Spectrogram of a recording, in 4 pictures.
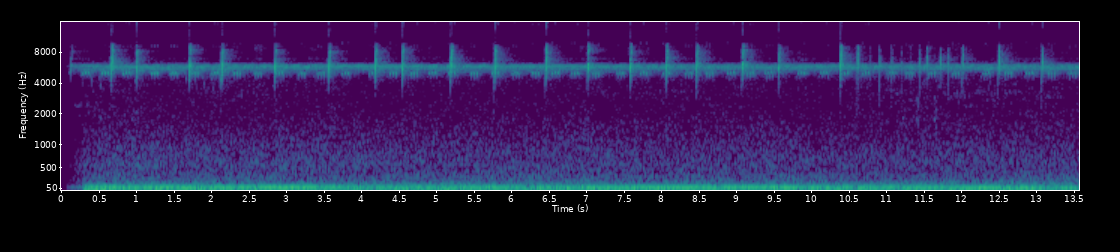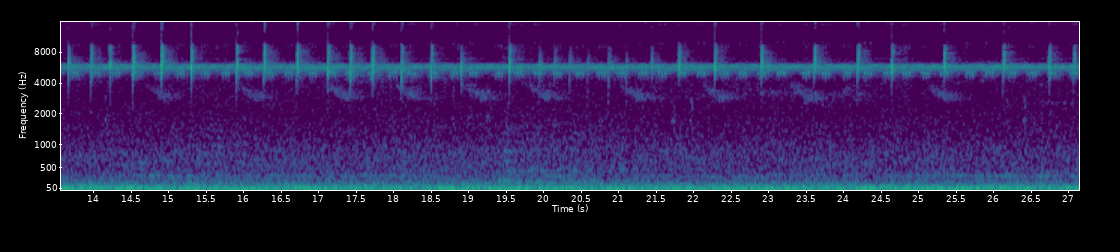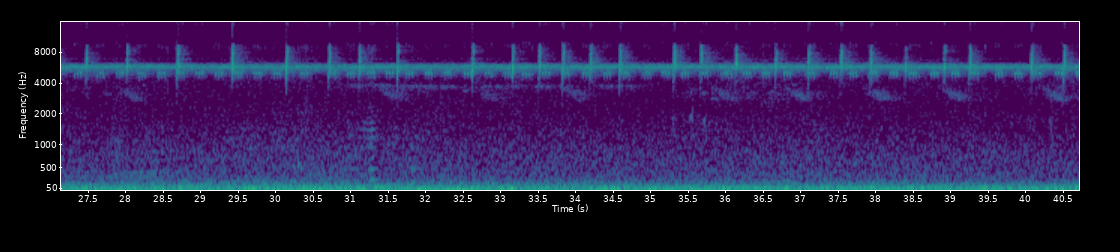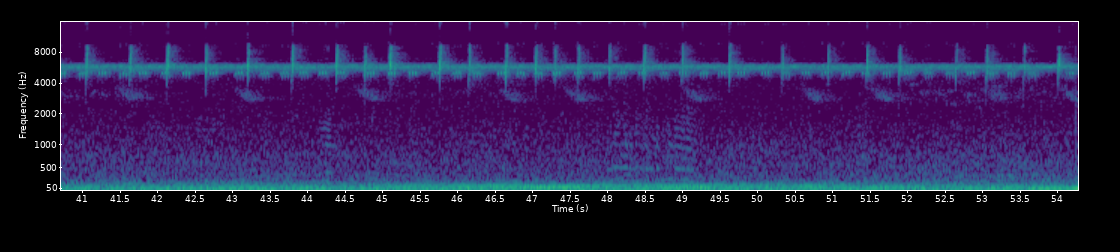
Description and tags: palmyra Cove July 5 2021 4
Recorded with a phone and edited with Adobe Audition.
Palmyra Cove Nature Preserve, Palmyra, NJ, USA
July 2021
birds, field-recording, nature, ambiance, forest, insects, summer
